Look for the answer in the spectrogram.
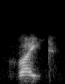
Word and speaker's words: Veith: Now, I was listening to another great Walter Veith teaching. And if you don't know who Walter Veith is, it's his last name is pronounced Veit, but it's spelled V-E-I-T-H.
